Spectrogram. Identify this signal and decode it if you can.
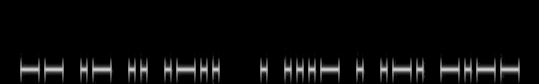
Morse code, heard as a keyed tone, about 20 wpm, 700 Hz. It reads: MAIL EVERY
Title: Difficult Sentences with Hints - 20wpm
